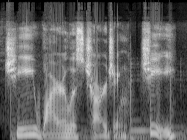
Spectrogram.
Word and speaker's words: Qi: Qi, pronounced Qi, is the most widely adopted wireless charging standard in the world today.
